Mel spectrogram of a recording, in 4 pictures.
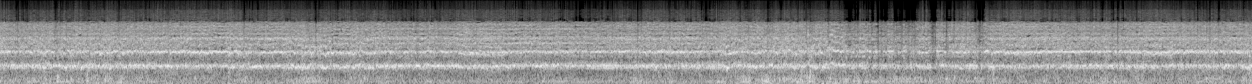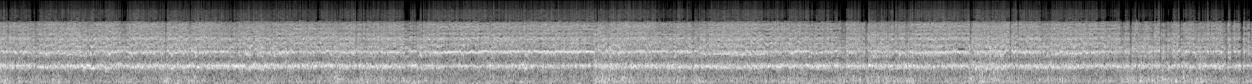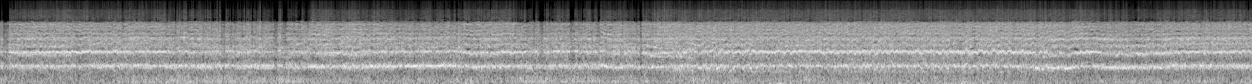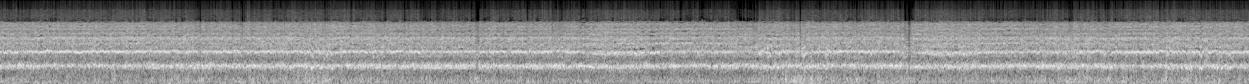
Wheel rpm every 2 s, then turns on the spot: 230, 220, 230, 230, 230, 230, 230, 230, 230, 230, 230, 220, 230, 230, 230, 220, 200, 200, 230, 230, 240, 230, 230, 220, 220.
none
